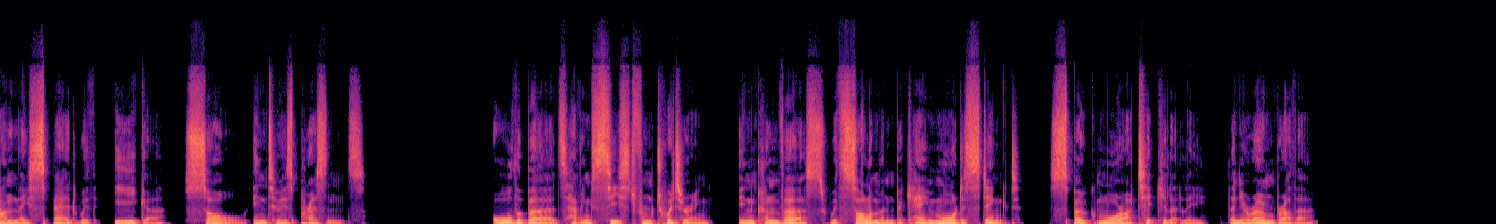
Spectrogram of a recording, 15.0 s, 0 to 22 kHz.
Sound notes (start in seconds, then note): 10.4 spoke more articulately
